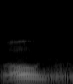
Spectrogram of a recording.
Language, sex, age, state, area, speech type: Hindi, male, 60+, Bihar, urban, conversation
